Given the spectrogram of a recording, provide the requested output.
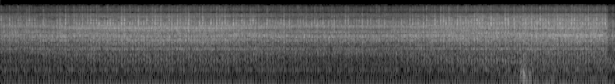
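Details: Fiat Punto petrol engine idling with a loud, busy metallic rattle on top from a worn, slack timing chain.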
